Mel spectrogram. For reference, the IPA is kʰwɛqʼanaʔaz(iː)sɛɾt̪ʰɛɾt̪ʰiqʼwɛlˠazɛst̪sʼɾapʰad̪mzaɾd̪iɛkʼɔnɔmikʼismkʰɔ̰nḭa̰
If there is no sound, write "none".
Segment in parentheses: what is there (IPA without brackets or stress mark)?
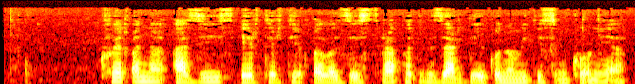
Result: iː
